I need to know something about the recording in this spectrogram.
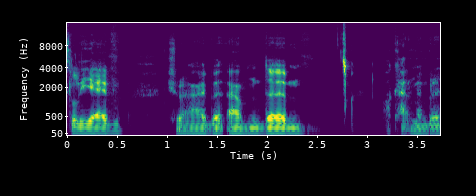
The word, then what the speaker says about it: Liev Schreiber: I used to pronounce it Liev Schreiber, but I've been told it's Liev Schreiber, and I can't remember her name.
